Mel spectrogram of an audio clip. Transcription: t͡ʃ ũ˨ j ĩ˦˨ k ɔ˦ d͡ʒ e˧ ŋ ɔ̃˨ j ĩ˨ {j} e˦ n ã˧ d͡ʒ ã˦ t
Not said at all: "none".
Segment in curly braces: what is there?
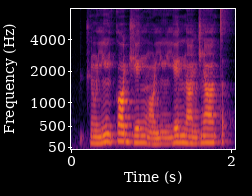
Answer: j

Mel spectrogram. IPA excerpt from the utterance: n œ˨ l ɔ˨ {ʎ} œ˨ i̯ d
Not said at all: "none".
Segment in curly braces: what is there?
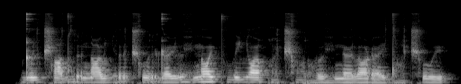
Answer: ɽ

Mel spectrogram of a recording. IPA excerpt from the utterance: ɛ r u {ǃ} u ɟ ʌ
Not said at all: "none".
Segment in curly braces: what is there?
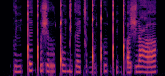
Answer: ǃ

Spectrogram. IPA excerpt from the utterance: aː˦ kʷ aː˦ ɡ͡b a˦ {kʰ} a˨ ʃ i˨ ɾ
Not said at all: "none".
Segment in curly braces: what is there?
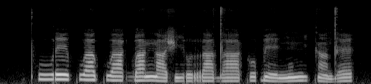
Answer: ŋ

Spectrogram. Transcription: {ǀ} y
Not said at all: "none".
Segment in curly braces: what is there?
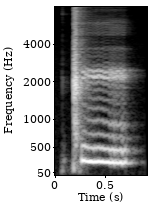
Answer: ǁ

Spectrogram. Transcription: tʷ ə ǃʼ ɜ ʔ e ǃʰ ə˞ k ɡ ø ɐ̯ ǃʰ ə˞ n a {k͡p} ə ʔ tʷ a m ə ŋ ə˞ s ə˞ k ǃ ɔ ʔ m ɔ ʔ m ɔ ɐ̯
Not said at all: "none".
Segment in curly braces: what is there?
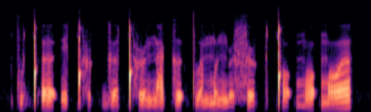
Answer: k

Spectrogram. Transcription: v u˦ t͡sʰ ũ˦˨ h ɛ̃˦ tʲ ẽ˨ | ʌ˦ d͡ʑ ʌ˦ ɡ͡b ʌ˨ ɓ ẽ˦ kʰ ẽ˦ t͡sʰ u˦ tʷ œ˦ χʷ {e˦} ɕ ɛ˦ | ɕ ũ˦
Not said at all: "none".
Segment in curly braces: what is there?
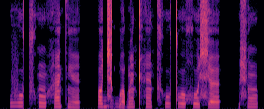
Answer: e˦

